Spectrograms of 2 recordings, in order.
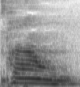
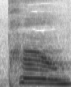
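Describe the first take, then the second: First: The vowel is nasalized. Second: The vowel is nasalized.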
